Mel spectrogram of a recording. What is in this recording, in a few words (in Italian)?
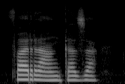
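"farrancas", lingua sarda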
